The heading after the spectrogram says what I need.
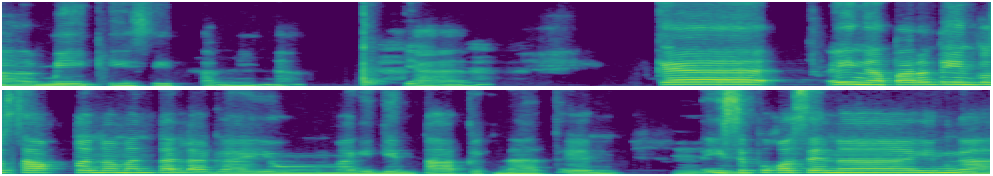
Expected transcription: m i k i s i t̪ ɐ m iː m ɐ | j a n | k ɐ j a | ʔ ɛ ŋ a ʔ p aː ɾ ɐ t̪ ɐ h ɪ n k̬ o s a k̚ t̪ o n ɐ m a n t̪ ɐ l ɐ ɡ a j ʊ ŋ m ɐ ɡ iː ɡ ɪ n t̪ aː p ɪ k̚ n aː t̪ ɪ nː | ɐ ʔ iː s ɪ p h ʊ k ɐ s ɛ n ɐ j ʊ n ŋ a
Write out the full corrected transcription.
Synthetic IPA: m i k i s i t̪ ɐ m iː n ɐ | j a n | k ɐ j a | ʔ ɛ ŋ a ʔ p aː ɾ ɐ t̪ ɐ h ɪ n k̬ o s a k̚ t̪ o n ɐ m a n t̪ ɐ l ɐ ɡ a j ʊ ŋ m ɐ ɡ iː ɡ ɪ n t̪ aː p ɪ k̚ n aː t̪ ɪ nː | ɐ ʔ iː s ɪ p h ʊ k ɐ s ɛ n ɐ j ʊ n ŋ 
